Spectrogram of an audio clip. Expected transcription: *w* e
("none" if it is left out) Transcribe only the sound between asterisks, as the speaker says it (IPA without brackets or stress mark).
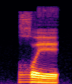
ʁʷ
